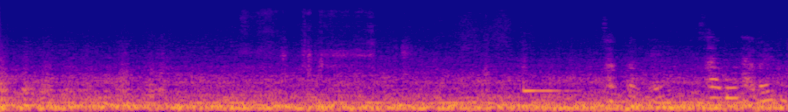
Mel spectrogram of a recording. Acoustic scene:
car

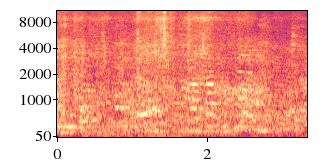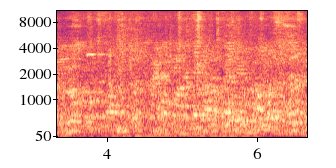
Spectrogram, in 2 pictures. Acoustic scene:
crowded indoor space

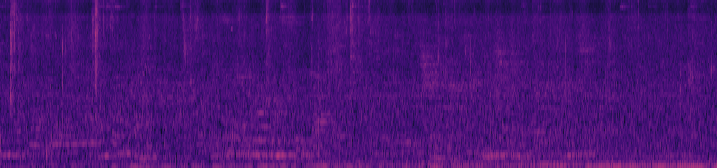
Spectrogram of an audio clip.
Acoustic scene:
subway station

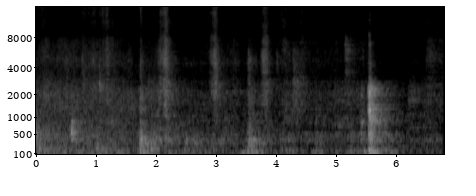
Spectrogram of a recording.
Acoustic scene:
restroom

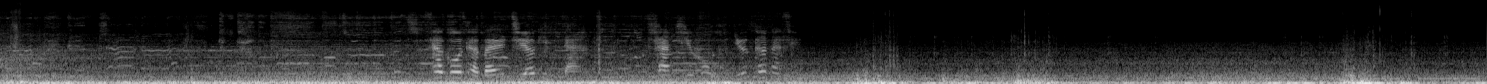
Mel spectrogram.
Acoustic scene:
car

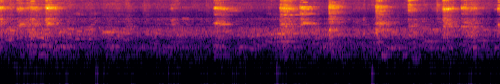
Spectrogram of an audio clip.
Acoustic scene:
cafe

